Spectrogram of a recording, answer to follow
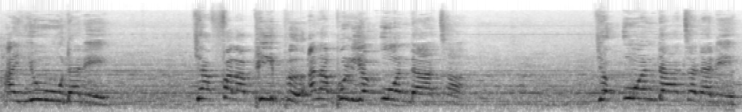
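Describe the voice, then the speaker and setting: A woman acting as a defiant Jamaican teenage daughter at wits end in a drama. Her very high voice is slow and emphatic, exasperated, in an echoey room with music underneath. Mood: indignant, exasperated. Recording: roomy echo, music laid over dialogue.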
